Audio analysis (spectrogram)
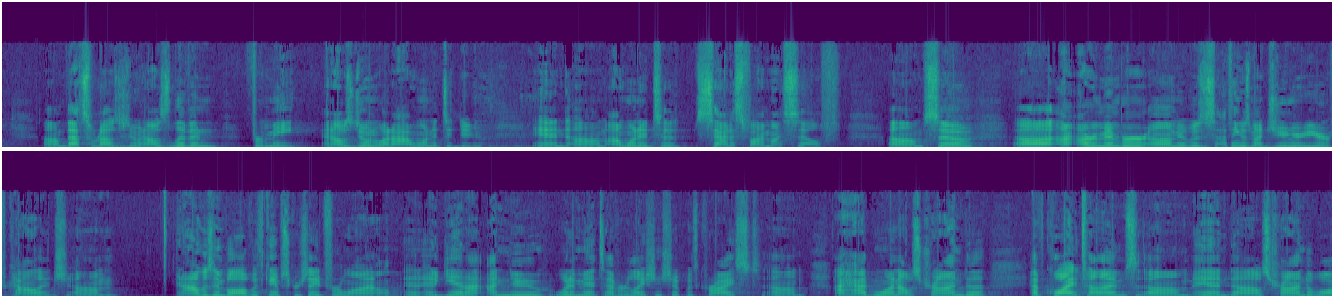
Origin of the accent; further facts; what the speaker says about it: Greensboro, North Carolina, United States; I grew up in Greensboro. I was born and raised there.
